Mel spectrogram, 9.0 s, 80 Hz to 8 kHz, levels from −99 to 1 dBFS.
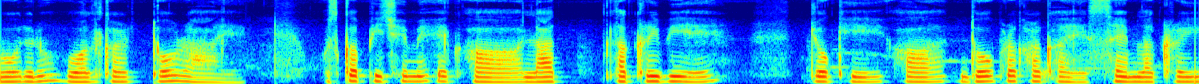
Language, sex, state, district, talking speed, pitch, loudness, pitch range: Hindi, female, Arunachal Pradesh, Lower Dibang Valley, 180 wpm, 170 Hz, -20 LUFS, 160-180 Hz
